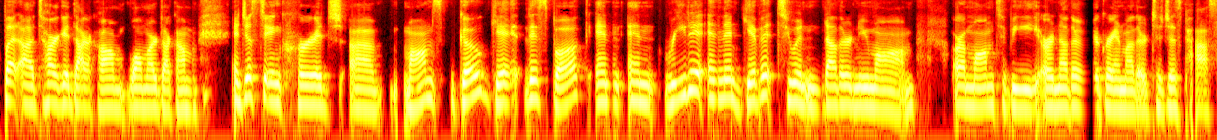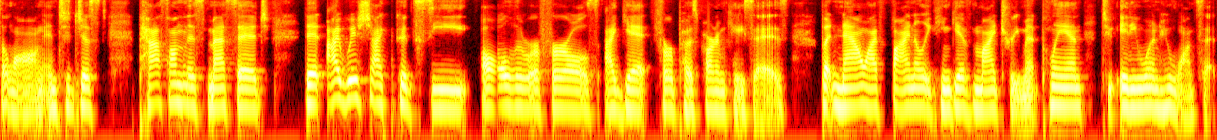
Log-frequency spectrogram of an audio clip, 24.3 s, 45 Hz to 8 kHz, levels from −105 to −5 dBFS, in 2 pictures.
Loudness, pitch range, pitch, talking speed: -15 LUFS, 150-175 Hz, 155 Hz, 180 wpm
